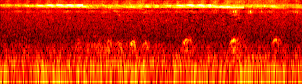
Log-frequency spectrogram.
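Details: Crickets and other little creatures singing their pre-evening summer song outdoors: a sustained high, thin trill with a faint pulse, plus a few soft, brief lower chirps scattered through, over low rumble.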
